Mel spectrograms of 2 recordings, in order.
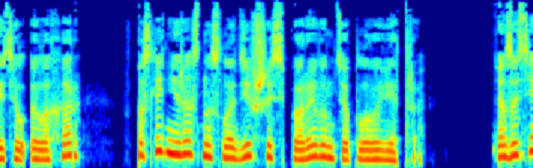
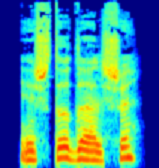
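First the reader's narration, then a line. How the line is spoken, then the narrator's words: Demon growling. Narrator (Russian): прорычал высший демон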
